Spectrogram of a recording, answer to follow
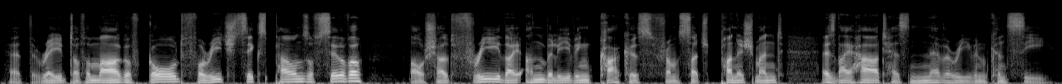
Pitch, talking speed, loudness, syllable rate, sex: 95 Hz, 170 wpm, -20 LUFS, 4.4 syllables/s, male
